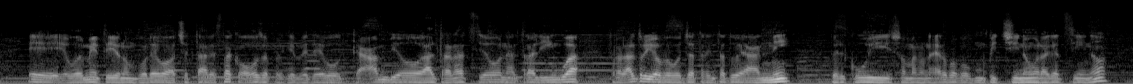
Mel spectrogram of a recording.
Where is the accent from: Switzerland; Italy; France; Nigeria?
Italy; Mestre, Veneto; also born or lived in Barcelona, Spain; now in San Donà di Piave, Italy; da dove vengo? Da Mestre, Venezia. Adesso vivo a San Donà da un paio d'anni, da quando sono tornato da Barcellona dopo 11 anni.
